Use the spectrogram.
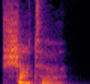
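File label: "shutter", British English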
